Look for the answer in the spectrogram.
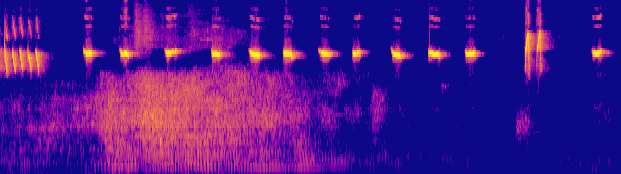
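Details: Caged kolibri ninja sunbird with a full, rich song repertoire, kept as a vocal tutor for other songbirds. It gives short, sharp high chips repeated about three times a second, with a burst of broadband rustling noise early on.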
